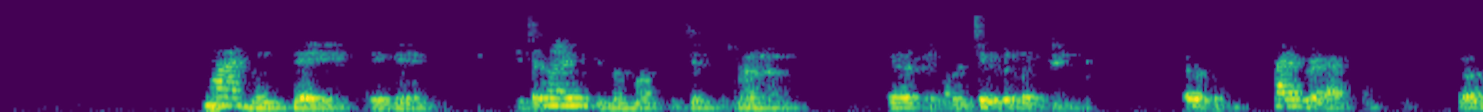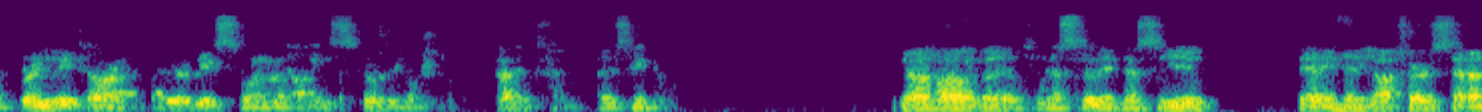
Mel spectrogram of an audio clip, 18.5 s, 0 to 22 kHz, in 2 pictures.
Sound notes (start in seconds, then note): 4.1 speaking Chinese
